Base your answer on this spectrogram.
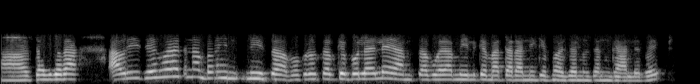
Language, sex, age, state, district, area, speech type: Maithili, female, 18-30, Bihar, Muzaffarpur, rural, conversation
